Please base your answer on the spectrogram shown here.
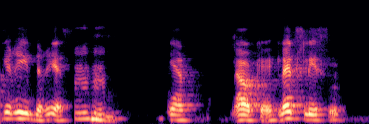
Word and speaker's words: Gerieder: have gerida rhyme with vida. That's what Vinkl does, of course. Yeah, he's doing the not geruder but gerider.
